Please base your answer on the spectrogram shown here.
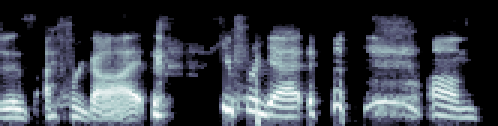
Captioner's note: laughing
